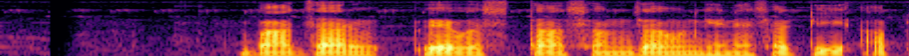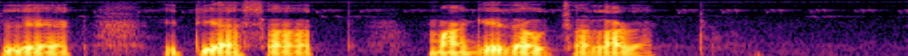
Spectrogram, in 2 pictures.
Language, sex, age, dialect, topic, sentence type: Marathi, male, 25-30, Southern Konkan, agriculture, statement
